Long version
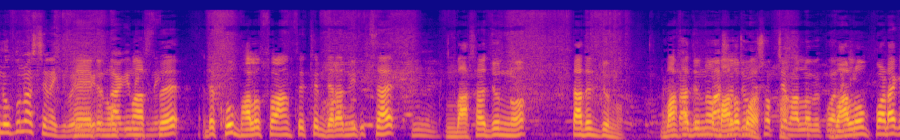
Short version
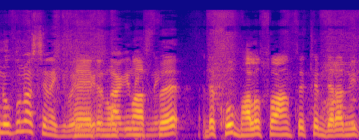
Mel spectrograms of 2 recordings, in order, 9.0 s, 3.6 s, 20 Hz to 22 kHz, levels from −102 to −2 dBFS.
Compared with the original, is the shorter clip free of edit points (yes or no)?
yes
